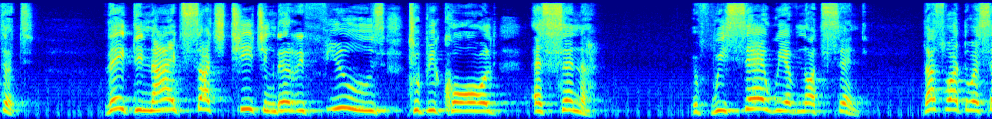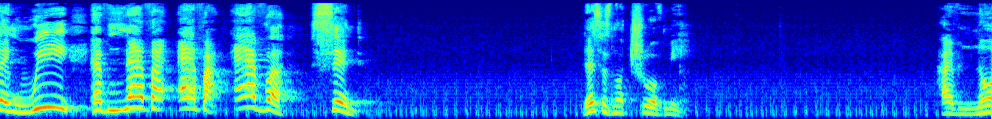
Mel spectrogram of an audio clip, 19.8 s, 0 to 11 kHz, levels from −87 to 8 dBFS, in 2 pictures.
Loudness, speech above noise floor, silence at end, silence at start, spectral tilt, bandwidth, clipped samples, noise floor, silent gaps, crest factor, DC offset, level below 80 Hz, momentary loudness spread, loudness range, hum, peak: -18 LUFS; 37 dB; 0 s; 0 s; -2 dB/octave; 10.5 kHz; under 0.1%; -55 dBFS; none; 20 dB; under 0.1%; -74 dBFS; 11 LU; 11 LU; none; -2 dBFS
